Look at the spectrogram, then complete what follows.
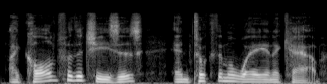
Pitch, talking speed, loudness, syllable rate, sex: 130 Hz, 220 wpm, -16 LUFS, 5.4 syllables/s, male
